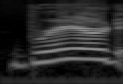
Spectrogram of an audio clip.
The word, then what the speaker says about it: breard: And Braird, I guess that would be B-R-A-I-R-D, something like that? – Braird is spelled B-R-E-A-R-D, Braird.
